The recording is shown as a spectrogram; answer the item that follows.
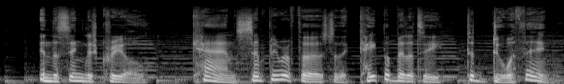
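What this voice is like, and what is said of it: Rigid British accent. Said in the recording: “my awkwardly rigid British accent”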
